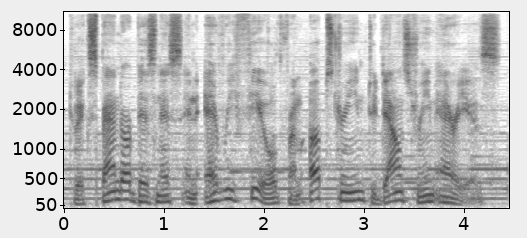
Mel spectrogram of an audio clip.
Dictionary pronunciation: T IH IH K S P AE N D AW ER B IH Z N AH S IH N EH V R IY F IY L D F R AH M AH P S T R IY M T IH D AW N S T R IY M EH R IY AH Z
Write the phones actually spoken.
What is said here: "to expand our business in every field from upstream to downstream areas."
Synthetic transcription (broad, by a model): T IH IH K S P AE N D AW ER B IH Z N AH S IH N EH V R IY F IY L D F R AH M AH P S T R IY M T IH D AW N S T R IY M EH R IY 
